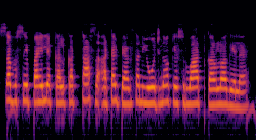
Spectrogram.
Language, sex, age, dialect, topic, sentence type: Maithili, female, 18-24, Angika, banking, statement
